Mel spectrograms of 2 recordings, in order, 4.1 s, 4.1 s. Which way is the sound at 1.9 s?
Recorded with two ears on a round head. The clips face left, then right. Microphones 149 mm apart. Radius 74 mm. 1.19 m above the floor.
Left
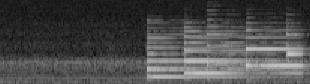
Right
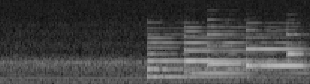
70° left (ahead or behind).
